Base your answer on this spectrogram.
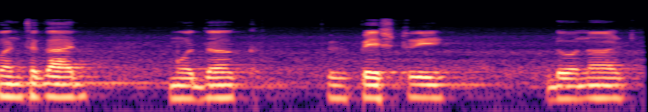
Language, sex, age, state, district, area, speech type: Goan Konkani, male, 18-30, Goa, Murmgao, urban, spontaneous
